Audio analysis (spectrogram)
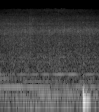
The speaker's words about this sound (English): So I got extreme rain pouring.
